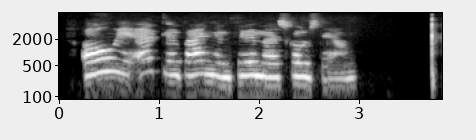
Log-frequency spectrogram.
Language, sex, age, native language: Icelandic, male, 9, Icelandic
